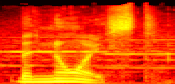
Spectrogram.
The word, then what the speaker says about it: Benoist: The actress's name that is Supergirl is Melissa Benoist. – Come again? – That's her name. – Okay. Benoist? – I think so. – Okay. – B-E-N-O-I-S-T. – That sounds like it. Interesting. Just rhymes with moist.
